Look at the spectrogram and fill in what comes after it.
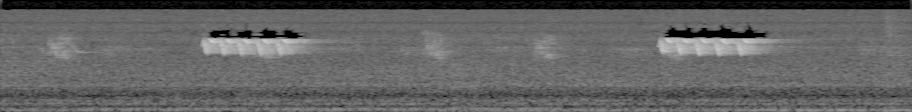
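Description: A bird's short, fast trilled chirp, heard twice about three seconds apart, over a low steady hum.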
